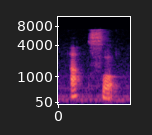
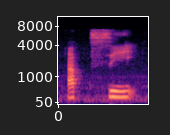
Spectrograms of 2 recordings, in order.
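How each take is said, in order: First: The word ends in an 'ah' vowel. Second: The word ends in an 'ee' vowel. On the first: The speaker calls it right. "tapi akso" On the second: The speaker calls it wrong. "Bukan aksi"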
